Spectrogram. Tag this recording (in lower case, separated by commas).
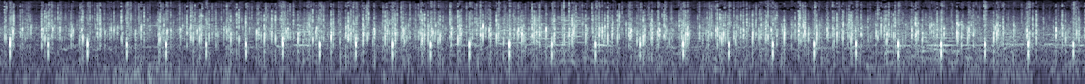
speech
